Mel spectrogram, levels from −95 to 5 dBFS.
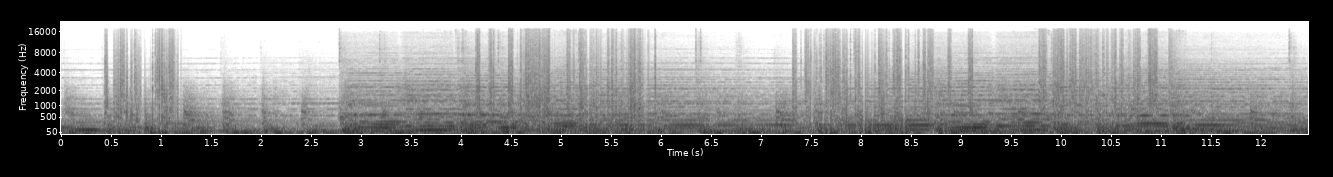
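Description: Loose connector crackle bursts in at 0.43–1.20 s, 4.14–5.94 s, 7.31–9.11 s and 9.77–11.13 s: a worn contact repeatedly breaking and remaking, chopping the signal with scratchy crackle. Unlike evenly spaced digital clicks, these bursts are ragged and clustered, as if tracking movement.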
